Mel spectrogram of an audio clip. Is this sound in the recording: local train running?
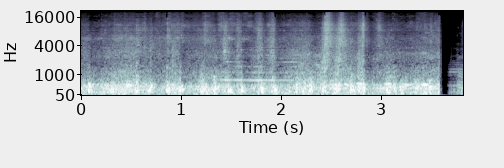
yes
